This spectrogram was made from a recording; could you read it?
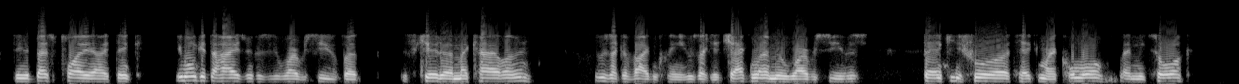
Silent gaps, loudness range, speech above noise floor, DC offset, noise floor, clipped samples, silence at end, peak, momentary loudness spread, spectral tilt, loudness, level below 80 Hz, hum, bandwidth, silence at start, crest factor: none; 1 LU; 52 dB; under 0.1%; -68 dBFS; under 0.1%; 0.6 s; -6 dBFS; 9 LU; -7 dB/octave; -17 LUFS; -58 dBFS; none; 9.6 kHz; 0.15 s; 12 dB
